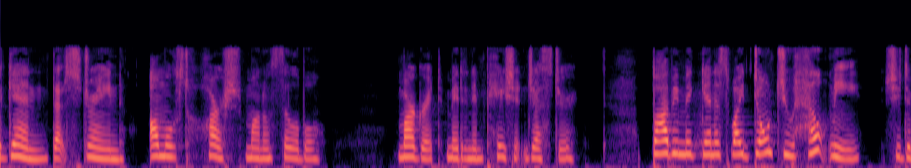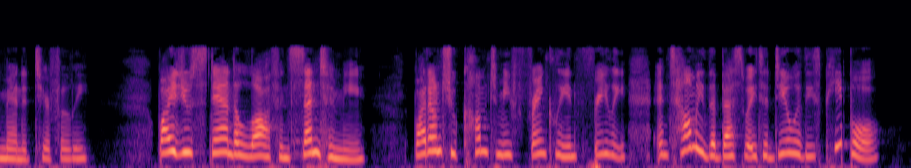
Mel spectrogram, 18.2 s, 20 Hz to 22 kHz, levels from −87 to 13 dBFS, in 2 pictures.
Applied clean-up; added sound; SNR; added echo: none; none; none; none.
